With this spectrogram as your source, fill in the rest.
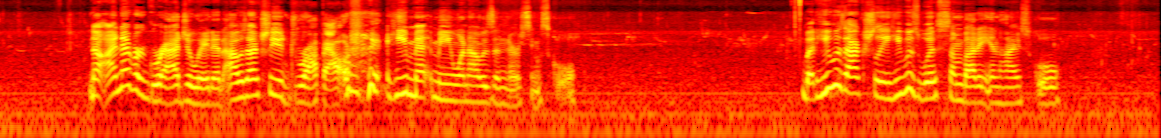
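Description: A young woman talks calmly, close to the microphone.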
